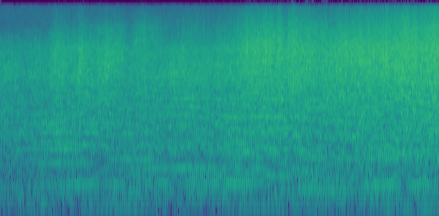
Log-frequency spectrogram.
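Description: Stock race cars roar around the oval at Beech Ridge Motor Speedway, a dense, loud, continuous engine drone from the pack that swells slightly toward the end.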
